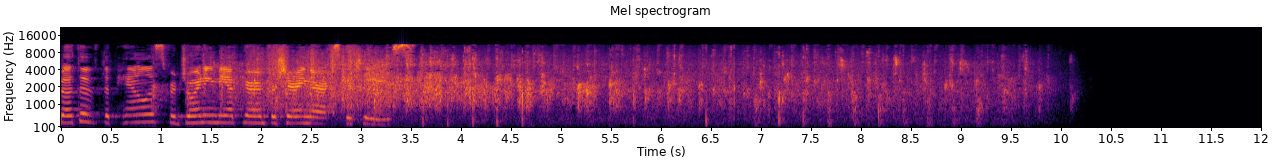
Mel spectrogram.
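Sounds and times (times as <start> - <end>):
audience applauding: 1.2 - 10.2.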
